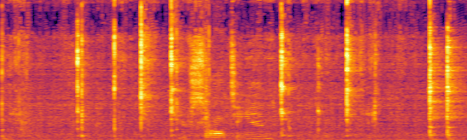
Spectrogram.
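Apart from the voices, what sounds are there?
spoon stirring salt into cornmeal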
